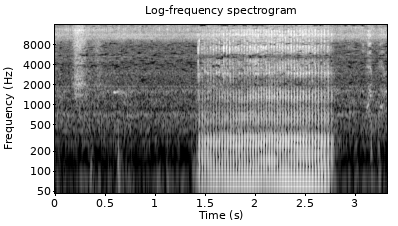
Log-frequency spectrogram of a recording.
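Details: Loud snoring during sleep: one loud fluttering snore lasting over a second between quieter breaths, over steady background noise.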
